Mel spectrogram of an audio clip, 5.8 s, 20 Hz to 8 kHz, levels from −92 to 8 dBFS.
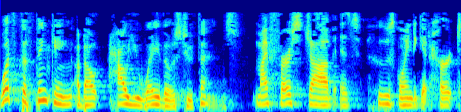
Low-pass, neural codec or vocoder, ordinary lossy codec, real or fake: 7.2 kHz; none; MP3, 24 kbps; real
